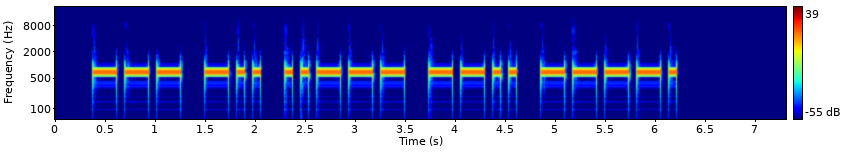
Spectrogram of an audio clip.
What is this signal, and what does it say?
Morse code, heard as a keyed tone, about 15 wpm, 700 Hz. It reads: OD2Z9
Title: Code Groups - 5 Letter:Numbers - 15wpm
